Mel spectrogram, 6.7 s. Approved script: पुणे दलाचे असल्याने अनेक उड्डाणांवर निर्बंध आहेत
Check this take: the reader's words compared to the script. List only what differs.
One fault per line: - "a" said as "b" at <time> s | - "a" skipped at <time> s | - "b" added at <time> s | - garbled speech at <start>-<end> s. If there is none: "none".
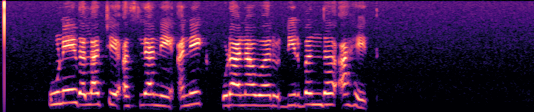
none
